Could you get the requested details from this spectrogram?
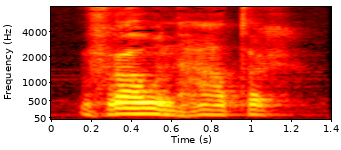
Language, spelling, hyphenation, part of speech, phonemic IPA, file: Dutch, vrouwenhater, vrou‧wen‧ha‧ter, noun, /ˈvrɑu̯ənˌɦaːtər/, Nl-vrouwenhater.ogg
- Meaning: misogynist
